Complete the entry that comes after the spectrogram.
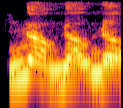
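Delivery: loud, high cries of refusal; dismayed protest. Real, not acted. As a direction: protest loudly in playful despair. Dismayed at releasing the suspect.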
